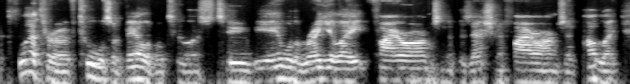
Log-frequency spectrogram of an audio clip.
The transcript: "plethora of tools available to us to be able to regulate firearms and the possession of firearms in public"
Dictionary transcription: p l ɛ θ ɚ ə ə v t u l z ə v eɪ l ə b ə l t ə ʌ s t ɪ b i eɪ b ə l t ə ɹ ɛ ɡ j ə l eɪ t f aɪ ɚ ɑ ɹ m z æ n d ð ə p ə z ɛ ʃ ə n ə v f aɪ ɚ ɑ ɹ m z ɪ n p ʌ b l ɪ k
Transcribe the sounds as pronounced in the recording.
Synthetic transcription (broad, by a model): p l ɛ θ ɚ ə ə v t u l z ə v eɪ l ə b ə l t ə ʌ s t ɪ b i eɪ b l t ə ɹ ɛ ɡ j ə l eɪ t f aɪ ɚ ɑ ɹ m z n ð ə p ə z ɛ ʃ ə n ə v f aɪ ɚ ɑ ɹ m z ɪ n p ʌ b l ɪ k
